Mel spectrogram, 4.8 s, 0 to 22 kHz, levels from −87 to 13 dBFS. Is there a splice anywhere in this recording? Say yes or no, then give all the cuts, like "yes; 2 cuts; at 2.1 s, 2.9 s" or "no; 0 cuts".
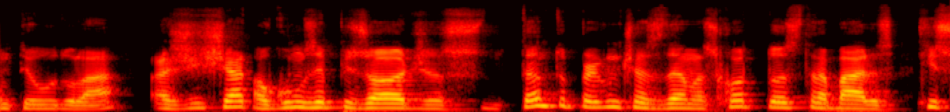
yes; 1 cut; at 1.2 s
